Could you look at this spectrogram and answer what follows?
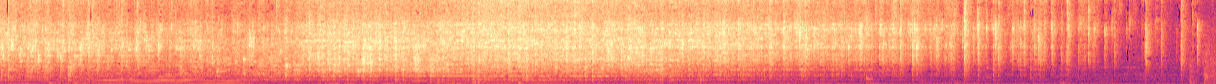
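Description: Chicken thighs sizzling in hot oil in a non-stick frying pan. The sizzle dies away from about eight seconds in, with a few light clicks of kitchen tongs near the end.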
